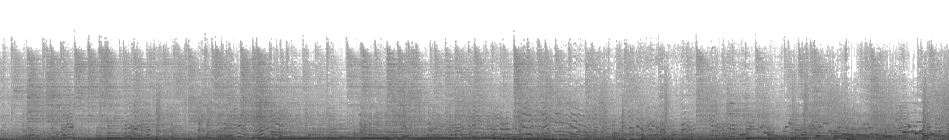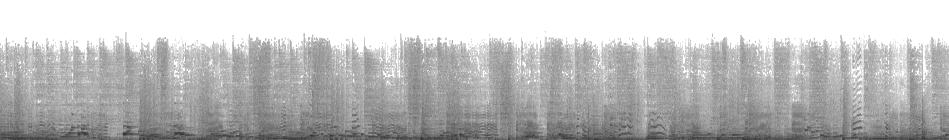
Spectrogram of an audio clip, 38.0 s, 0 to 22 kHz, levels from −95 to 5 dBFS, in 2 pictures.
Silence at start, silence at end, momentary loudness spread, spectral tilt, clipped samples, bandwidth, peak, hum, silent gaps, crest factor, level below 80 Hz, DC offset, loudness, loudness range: 0 s; 0 s; 5 LU; -5.5 dB/octave; under 0.1%; 16 kHz; -8 dBFS; none; none; 16 dB; -44 dBFS; under 0.1%; -25 LUFS; 2 LU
